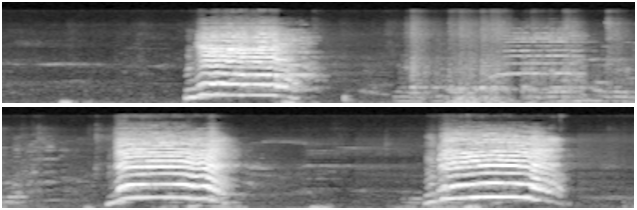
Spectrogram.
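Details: Goat calling three times with long, tremulous bleats roughly every three seconds, a softer rustling bleat-like sound between the first two.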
